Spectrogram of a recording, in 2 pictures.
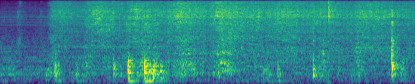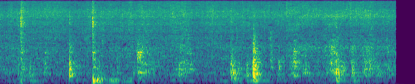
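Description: Spices roasting on a low flame for chole sizzle and crackle in a hot pan while a spoon stirs and scrapes at irregular intervals, close and steady, without voices.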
